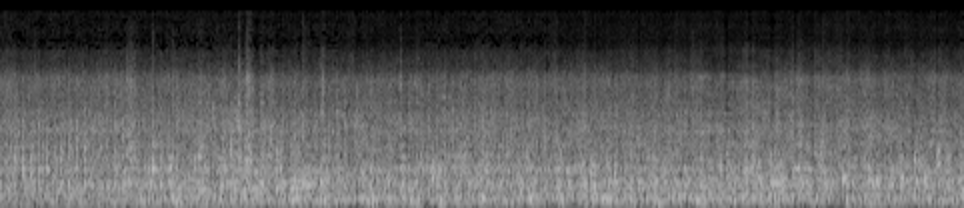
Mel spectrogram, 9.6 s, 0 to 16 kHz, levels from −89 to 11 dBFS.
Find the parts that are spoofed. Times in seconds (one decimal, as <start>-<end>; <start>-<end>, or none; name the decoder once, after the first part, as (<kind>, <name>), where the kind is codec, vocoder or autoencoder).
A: 3.5-4.2 (codec, SNAC); 5.5-9.6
